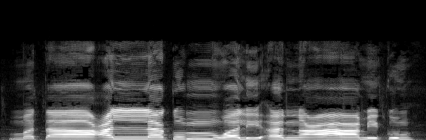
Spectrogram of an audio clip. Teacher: मताअल लकुम की तनवीन पर भी गुन्ना नहीं करेंगे और वलिअनआमिकुम की नून साकिन पर भी गुन्ना नहीं करेंगे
